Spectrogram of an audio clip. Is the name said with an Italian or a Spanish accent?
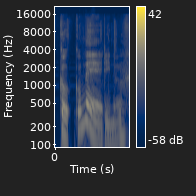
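Italian. The name is said with an exaggerated Italian accent. "I'll just end up sounding like Mario or something"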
